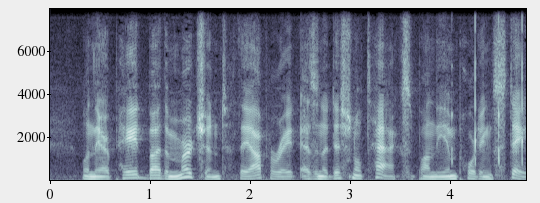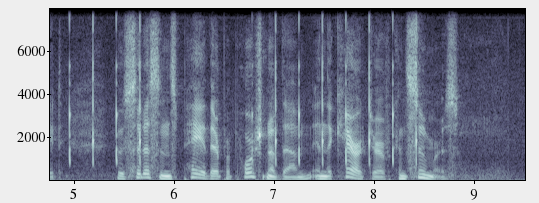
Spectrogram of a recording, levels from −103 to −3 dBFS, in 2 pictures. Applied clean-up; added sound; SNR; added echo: none; Clock; 6 dB; none.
